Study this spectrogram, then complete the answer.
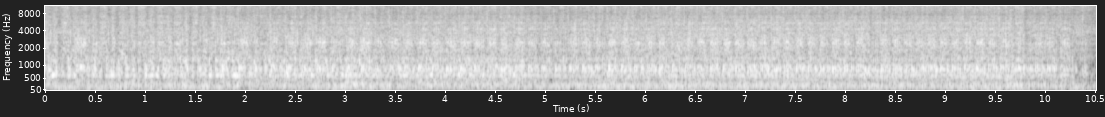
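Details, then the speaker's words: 7-1/2 gauge Clishay live steam logging locomotive (wood or coal fired), first run in a year, in gear with a little throttle and cylinder drain cocks open: fast, even chuffing buried in hard, steady hiss. Normal, regular running. "It's the first time it's been running in a year. I'll close the petcocks on it here. It'll run a lot smoother."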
